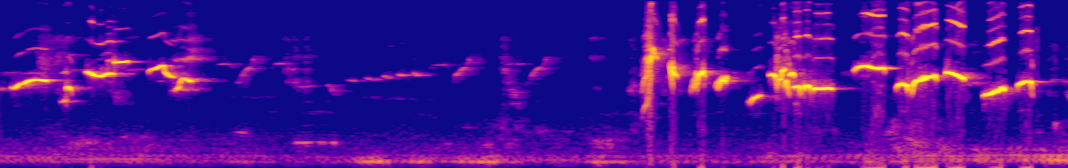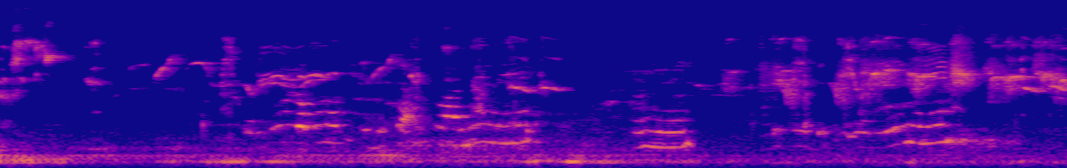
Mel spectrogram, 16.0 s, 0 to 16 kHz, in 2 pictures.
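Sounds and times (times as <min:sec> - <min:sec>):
bird calling with whistled notes: 0:00.0 - 0:04.2, 0:04.8 - 0:10.4.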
